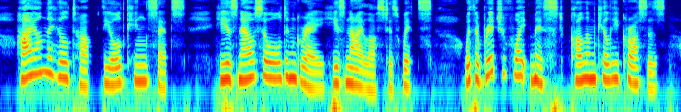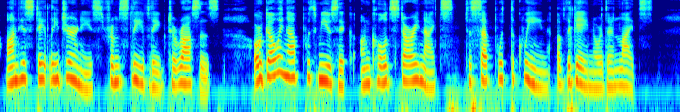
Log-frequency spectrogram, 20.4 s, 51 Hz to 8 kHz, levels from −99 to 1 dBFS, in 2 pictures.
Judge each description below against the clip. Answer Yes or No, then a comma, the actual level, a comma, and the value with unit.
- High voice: Yes, high, 205 Hz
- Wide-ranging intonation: Yes, wide, 5.8 semitones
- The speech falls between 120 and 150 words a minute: No, average, 165 wpm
